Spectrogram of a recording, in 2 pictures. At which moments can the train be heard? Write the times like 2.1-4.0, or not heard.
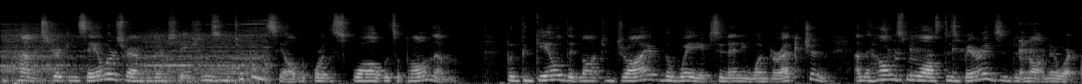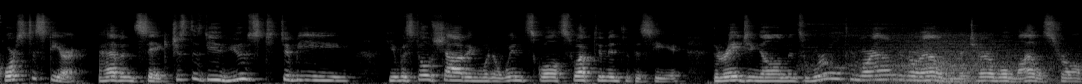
0.0-2.7, 18.8-21.6.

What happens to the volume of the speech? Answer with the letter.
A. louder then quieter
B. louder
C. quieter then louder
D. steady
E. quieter
D.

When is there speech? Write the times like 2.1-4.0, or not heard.
0.0-21.6.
